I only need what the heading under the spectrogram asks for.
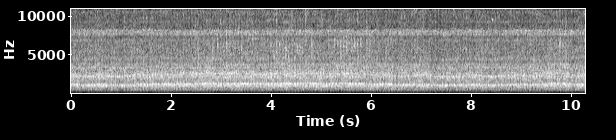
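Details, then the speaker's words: Honda PC-800 motorcycle at 60,000 miles, cold start after carburetor balancing at 4000 rpm and a paper air filter: on partial choke the idle slowly rises and falls between about 1800 and 2400 rpm during warm-up; cause unconfirmed. "hear that hunting the rpm is cycling between 1800 and 22 400 back and forth back and forth so"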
